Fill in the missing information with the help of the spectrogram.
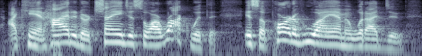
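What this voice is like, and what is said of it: Southern American accent. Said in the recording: “I have a Southern accent, right? My accent”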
